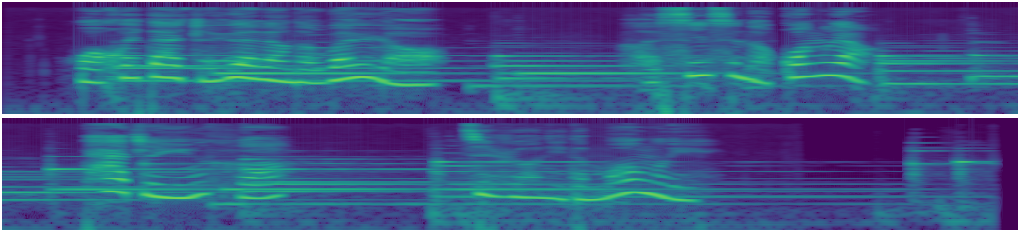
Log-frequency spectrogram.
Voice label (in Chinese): 情感句子 萝莉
